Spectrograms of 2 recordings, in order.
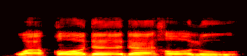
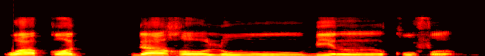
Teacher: Maka dal yang pertama ini jangan dipantulkan.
